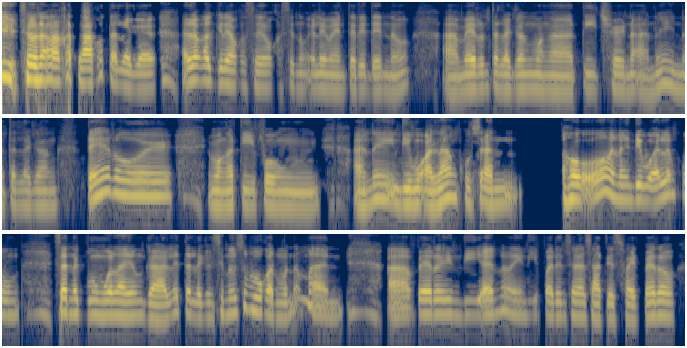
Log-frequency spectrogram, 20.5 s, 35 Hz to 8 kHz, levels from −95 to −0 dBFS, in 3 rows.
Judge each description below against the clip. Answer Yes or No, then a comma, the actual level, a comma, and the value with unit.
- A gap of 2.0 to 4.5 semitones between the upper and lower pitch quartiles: No, average, 4.9 semitones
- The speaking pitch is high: No, medium, 140 Hz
